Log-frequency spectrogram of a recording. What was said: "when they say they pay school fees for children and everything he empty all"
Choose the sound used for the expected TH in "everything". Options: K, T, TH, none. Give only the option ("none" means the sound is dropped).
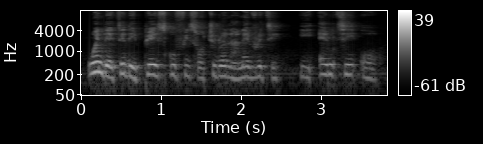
T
